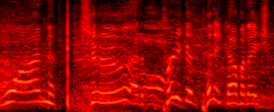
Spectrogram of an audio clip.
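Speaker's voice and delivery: high, fast pin count; excited count. Real, not acted. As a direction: count along in rising excitement.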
